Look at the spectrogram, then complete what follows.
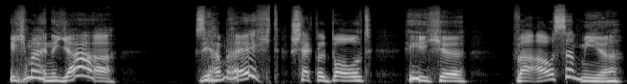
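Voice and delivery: high, loud, flustered Umbridge; breathless. A narrator's reading. Umbridge apologises to Shacklebolt, breathless and flustered. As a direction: falter through the apology, out of breath. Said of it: "sagte Umbridge atemlos".

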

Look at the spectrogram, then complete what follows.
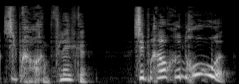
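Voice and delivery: very high, agitated insistence; flustered, mounting indignation; spluttering protest. A narrator's reading. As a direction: splutter it, climbing to a loud squeal. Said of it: "prustete Madame Pomfrey".

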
